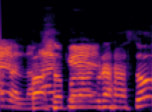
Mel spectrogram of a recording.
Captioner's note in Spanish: Hablando en idioma extranjero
